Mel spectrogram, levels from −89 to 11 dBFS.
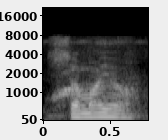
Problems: constant background noise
